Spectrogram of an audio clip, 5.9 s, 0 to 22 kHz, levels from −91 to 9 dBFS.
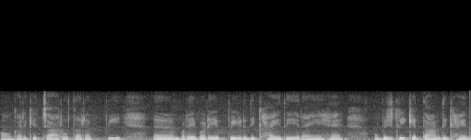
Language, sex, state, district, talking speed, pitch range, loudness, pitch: Hindi, female, Bihar, Madhepura, 195 wpm, 165-180 Hz, -16 LUFS, 170 Hz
